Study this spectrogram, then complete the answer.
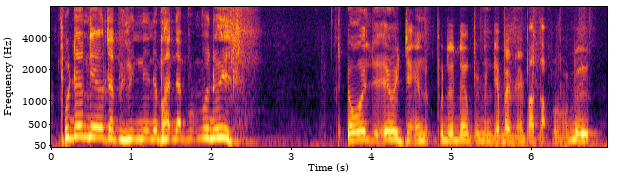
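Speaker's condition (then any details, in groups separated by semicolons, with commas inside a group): Cerebral palsy; speech not normal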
